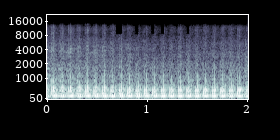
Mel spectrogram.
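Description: Yamaha R3's parallel-twin engine idling steadily through an SC Project aftermarket exhaust, with a fast, even exhaust pulse.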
